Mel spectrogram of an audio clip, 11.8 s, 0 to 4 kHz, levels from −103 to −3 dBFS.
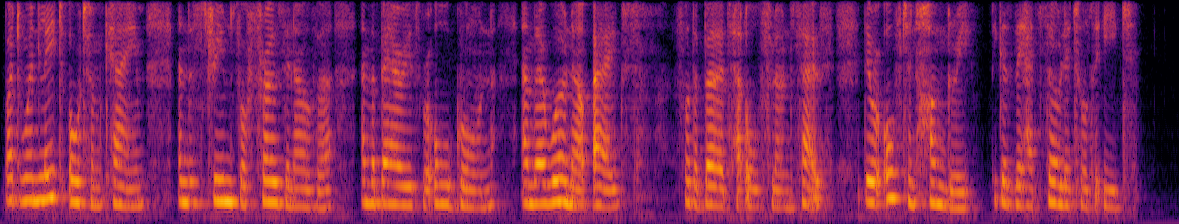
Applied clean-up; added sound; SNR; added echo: none; none; none; none.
